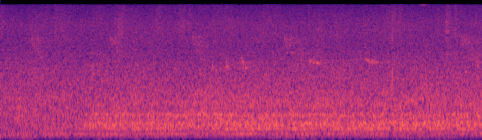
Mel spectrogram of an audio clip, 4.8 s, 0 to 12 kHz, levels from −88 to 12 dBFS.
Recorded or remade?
recorded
